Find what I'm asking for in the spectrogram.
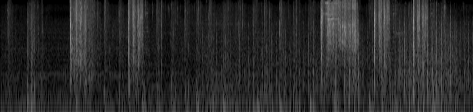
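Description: SMG fire in the video game Warzone: several short bursts of rapid shots stand out over a busy background of game noise, with louder bursts spaced irregularly through the clip.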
